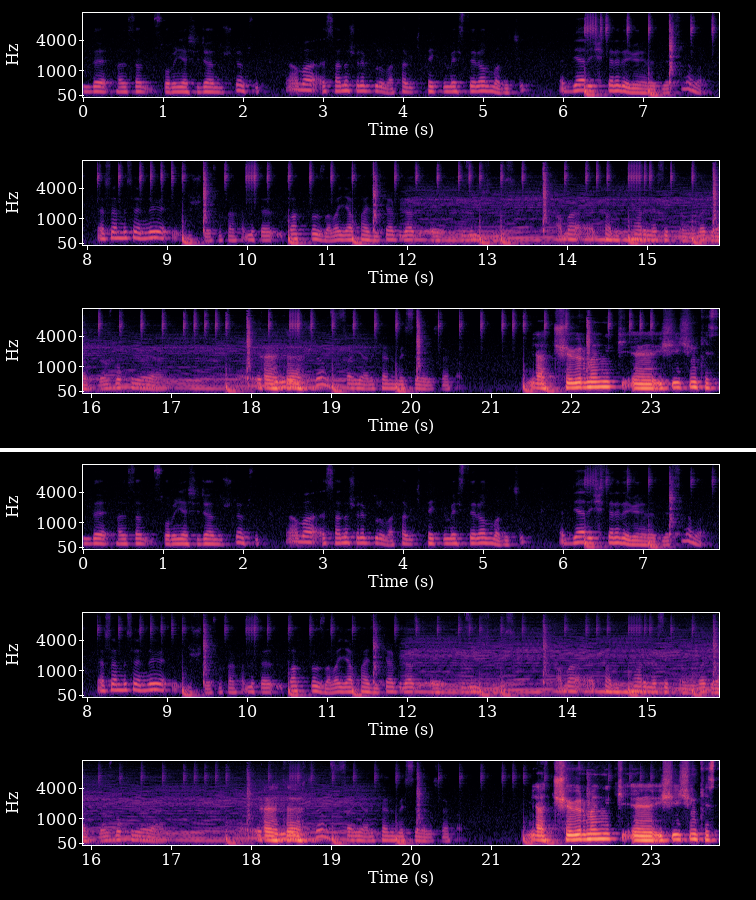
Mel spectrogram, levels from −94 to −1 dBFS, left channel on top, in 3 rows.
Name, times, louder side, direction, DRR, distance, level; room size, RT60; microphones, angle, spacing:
voice 1, 0.0-2.1 2.5-5.5 6.0-7.8 8.1-13.3 13.9-17.0 17.8-20.5, right 1 dB, 10° right, 0.6 m, -42 dB
sound 1, 6.3-23.0, left 2 dB, 25° left, 0.9 m, -43 dB
sound 2, 11.9-19.7, right 1 dB, 40° right, 1.6 m, -46 dB
voice 2, 18.2-18.7 21.4-23.8, right 3 dB, 70° right, 0.8 m, -28 dB
14.0 x 5.7 x 8.1 m
head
